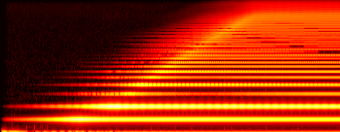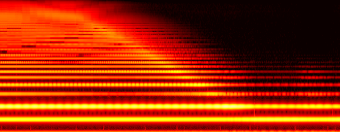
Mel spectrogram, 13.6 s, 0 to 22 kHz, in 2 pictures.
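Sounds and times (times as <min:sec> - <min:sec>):
SE-1 synthesizer sweep: 0:01.7 - 0:13.6.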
